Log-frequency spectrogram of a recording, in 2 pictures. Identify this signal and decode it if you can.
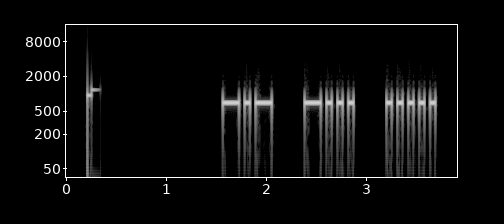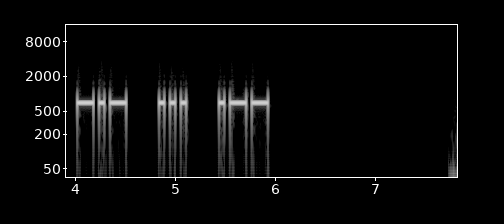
Morse code, heard as a keyed tone, about 22 wpm, spaced as for 16 wpm, 700 Hz. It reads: KB5KSW
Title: USA Call Signs - 6 Characters - 2x Character Spacing - 22wpm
